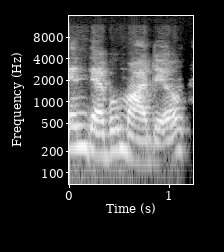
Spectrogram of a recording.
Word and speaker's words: Ndebumadu: You did a great job introducing me, and you pronounced my last name correctly. My name is Ndebumadu, and like you said, I am an avid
